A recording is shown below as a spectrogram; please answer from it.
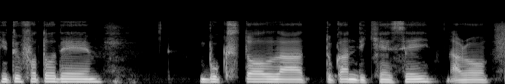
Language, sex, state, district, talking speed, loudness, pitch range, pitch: Nagamese, male, Nagaland, Kohima, 105 wpm, -15 LUFS, 115-125 Hz, 120 Hz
